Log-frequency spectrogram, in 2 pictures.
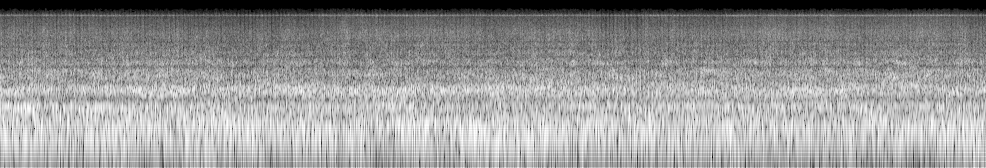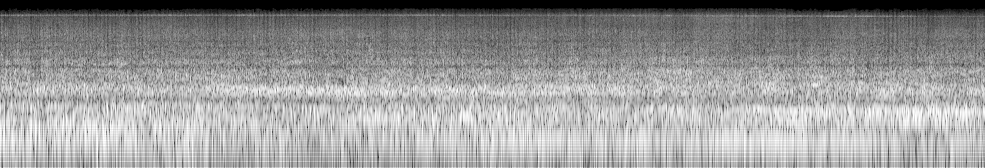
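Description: Westland Sea King helicopter with twin Rolls-Royce Gnome turboshaft engines, hovering low and then climbing away: a loud, steady rotor and engine roar with a thin high turbine whine.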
